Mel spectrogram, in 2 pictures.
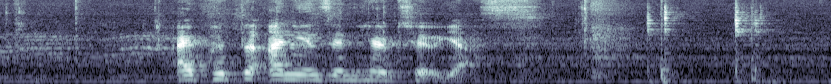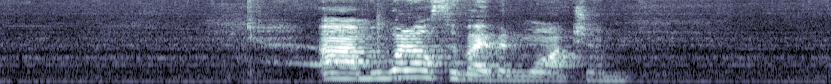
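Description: Wet ground meat squishes between hands.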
